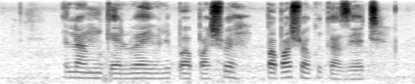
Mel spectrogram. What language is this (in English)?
Xhosa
